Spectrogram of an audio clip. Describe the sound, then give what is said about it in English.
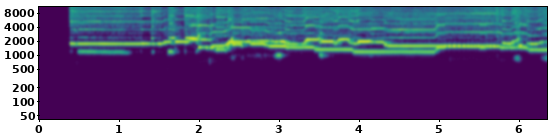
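A penny whistle plays a lively, ornamented tune, bright and shrill with quick stepping notes, fairly loud, continuing steadily for several seconds with no voices. “Eric, let's give them a little penny whistle serenade.”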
